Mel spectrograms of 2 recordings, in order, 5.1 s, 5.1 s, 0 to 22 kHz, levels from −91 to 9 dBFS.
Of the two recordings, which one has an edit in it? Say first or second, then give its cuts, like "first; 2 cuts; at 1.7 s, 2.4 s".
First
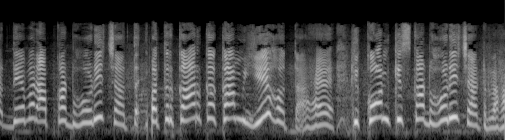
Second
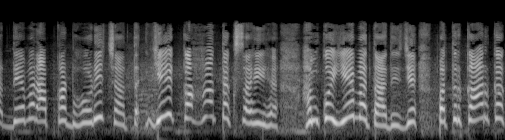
first; 1 cut; at 1.4 s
